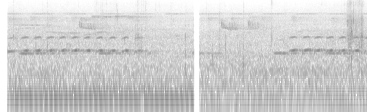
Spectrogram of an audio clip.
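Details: Collared owlet (Taenioptynx brodiei), active at this season, giving a quick, even run of short, mellow whistled hoots, about four per second, over a low steady hum.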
